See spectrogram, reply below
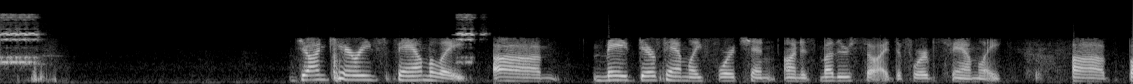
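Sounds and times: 
mobile phone ringtone: 0:00.0 - 0:00.6, 0:04.6 - 0:05.0
speech: 0:03.0 - 0:10.1, 0:10.7 - 0:11.3.

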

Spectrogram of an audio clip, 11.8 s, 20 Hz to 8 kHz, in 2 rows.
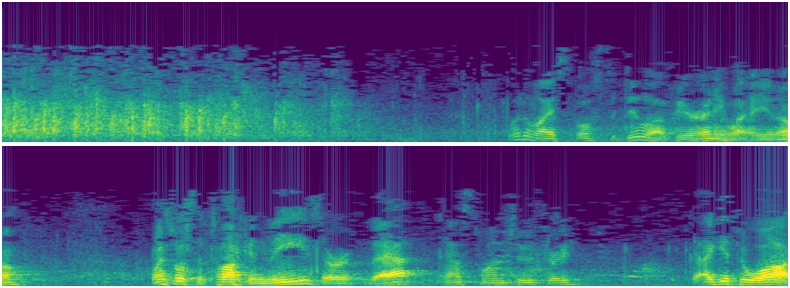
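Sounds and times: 
crowd applauding: 0:00.0 - 0:02.8
speech: 0:03.9 - 0:06.2, 0:07.0 - 0:10.3, 0:11.1 - 0:11.7.

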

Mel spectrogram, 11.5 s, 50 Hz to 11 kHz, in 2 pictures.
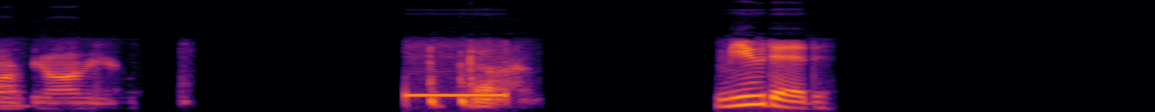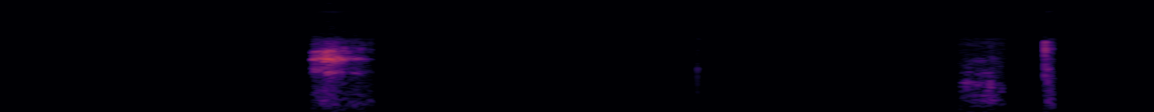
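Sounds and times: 
speech: 0:00.1 - 0:00.8, 0:02.0 - 0:02.7, 0:03.6 - 0:04.2
incoming phone line call tone: 0:02.1 - 0:02.7.

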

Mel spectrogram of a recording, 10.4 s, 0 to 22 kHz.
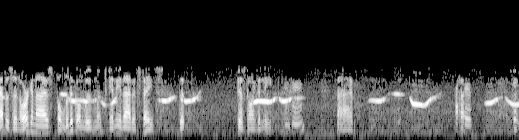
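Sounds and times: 
speech: 0:00.0 - 0:03.9, 0:04.8 - 0:06.2, 0:06.8 - 0:07.2, 0:09.2 - 0:09.6
person whistling a wavering sliding tune: 0:01.2 - 0:02.4, 0:03.2 - 0:04.1, 0:05.1 - 0:06.0, 0:07.4 - 0:08.8, 0:09.7 - 0:10.3.

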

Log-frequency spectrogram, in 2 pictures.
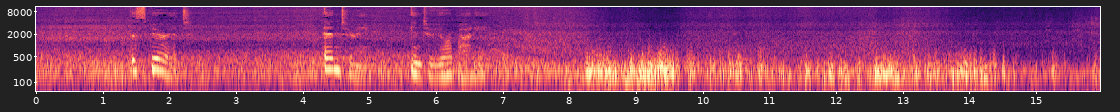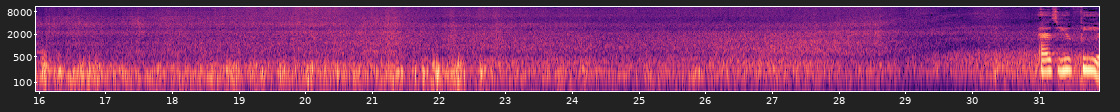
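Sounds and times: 
ocean waves washing onto the shore: 0:00.0 - 0:31.8
wind: 0:00.0 - 0:31.8
speech: 0:01.4 - 0:02.7, 0:04.3 - 0:07.0, 0:31.1 - 0:31.8.

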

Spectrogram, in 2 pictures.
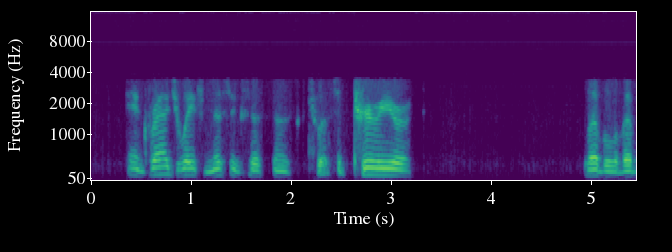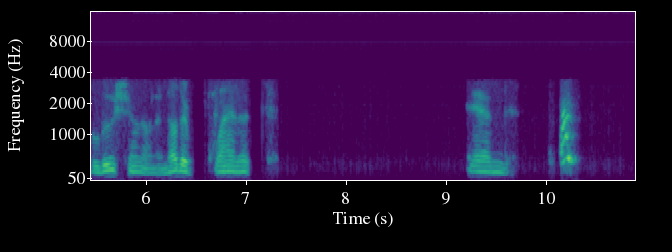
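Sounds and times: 
speech: 0:00.4 - 0:03.2, 0:05.0 - 0:07.4, 0:09.2 - 0:10.4
dog whining outside a closed door: 0:10.0 - 0:10.4.

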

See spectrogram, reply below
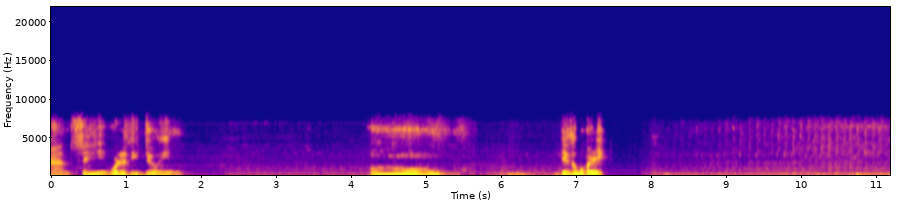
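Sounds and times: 
speech: 0:00.0 - 0:01.9, 0:04.2 - 0:05.6, 0:06.8 - 0:07.5
car engine rumbling as the car drives by: 0:04.3 - 0:11.1.

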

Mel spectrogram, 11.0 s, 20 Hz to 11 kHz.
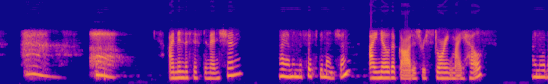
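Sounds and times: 
deep sighing breaths during a guided breathing exercise: 0:00.4 - 0:02.6
speech: 0:00.5 - 0:01.1, 0:01.8 - 0:02.3, 0:03.4 - 0:04.9, 0:05.6 - 0:09.8, 0:10.6 - 0:10.9.

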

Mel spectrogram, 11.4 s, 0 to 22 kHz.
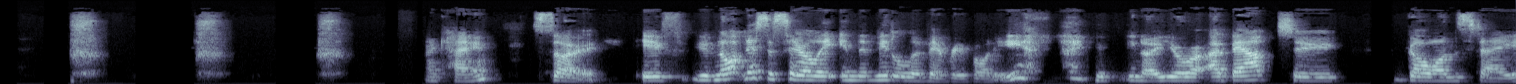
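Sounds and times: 
short sharp breaths forced in through the nose: 0:01.5 - 0:01.8, 0:02.4 - 0:02.7
speech: 0:03.3 - 0:11.3.

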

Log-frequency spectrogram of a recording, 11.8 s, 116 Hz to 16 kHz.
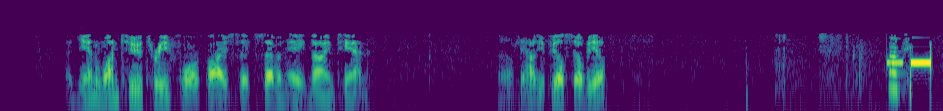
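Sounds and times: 
speech: 0:00.8 - 0:04.7, 0:06.2 - 0:07.7, 0:11.1 - 0:11.7
telephone tones announcing an incoming call: 0:11.1 - 0:11.6.

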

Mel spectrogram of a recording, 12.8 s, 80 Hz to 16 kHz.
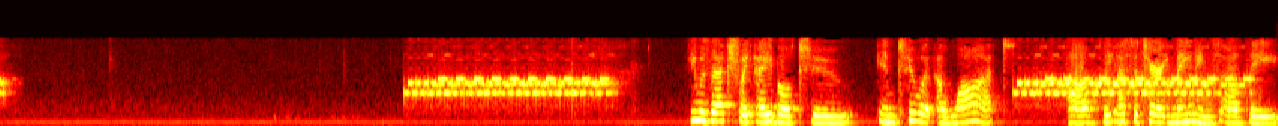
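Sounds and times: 
telephone ringing with a bright buzzing bell: 0:00.0 - 0:00.2, 0:04.0 - 0:06.3, 0:10.2 - 0:12.7
speech: 0:06.9 - 0:12.7.

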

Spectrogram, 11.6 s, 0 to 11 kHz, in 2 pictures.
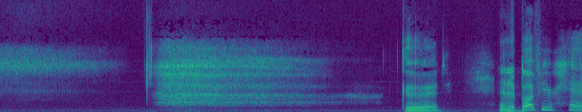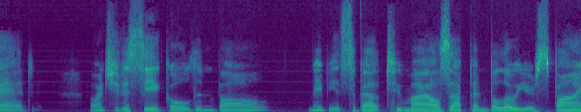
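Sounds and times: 
person taking deep slow breaths: 0:00.0 - 0:03.8
speech: 0:04.0 - 0:11.6.

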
